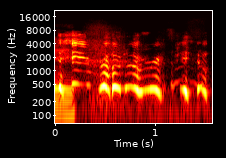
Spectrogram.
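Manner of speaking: very high, slow squeaky voice; slow falsetto joke voice; mock falsetto. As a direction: squeak it out slowly.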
